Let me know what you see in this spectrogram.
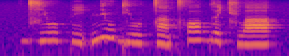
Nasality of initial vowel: oral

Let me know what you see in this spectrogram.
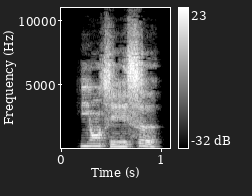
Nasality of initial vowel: nasal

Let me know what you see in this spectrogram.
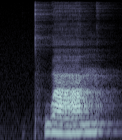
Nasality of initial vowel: oral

